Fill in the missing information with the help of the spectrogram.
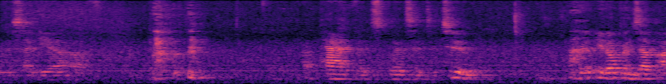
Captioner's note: cough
